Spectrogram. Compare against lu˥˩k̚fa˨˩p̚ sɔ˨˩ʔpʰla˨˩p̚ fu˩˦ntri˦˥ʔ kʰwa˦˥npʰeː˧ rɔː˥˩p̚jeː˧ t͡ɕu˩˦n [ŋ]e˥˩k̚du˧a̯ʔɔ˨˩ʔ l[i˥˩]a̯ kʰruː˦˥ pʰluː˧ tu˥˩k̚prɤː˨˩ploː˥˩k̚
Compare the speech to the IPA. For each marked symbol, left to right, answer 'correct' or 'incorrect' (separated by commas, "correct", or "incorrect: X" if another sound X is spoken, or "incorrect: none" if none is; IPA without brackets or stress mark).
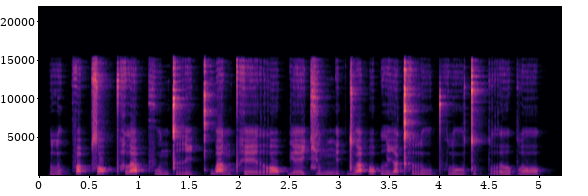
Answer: correct, incorrect: i˩˦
